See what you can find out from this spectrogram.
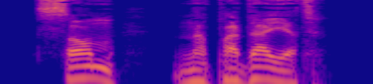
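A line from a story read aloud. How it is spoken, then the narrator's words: Owl's mutter. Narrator (Russian): пробормотала сова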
